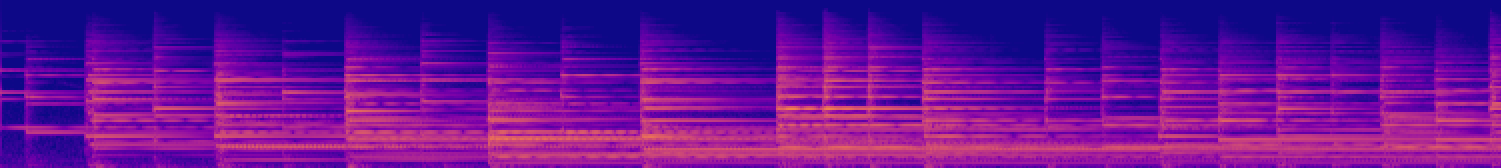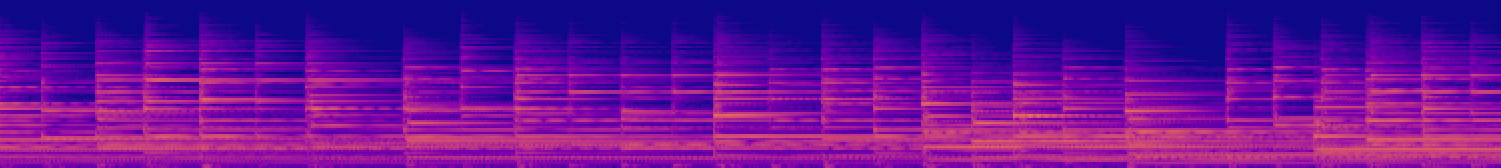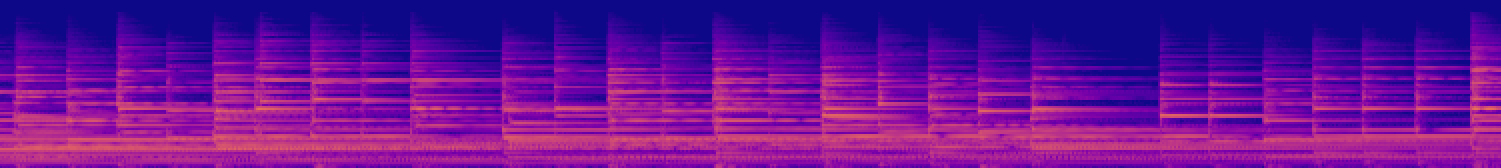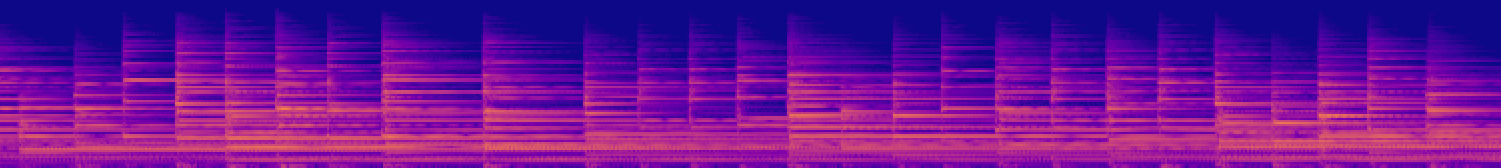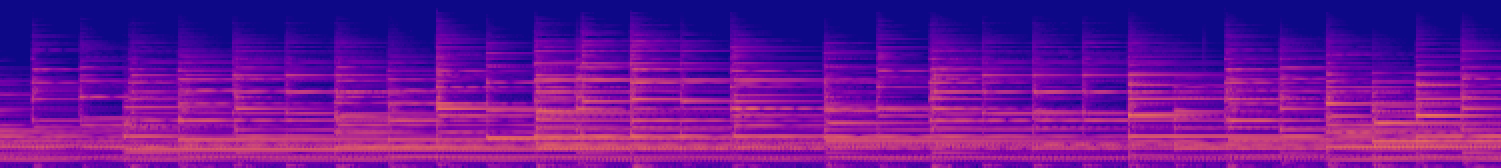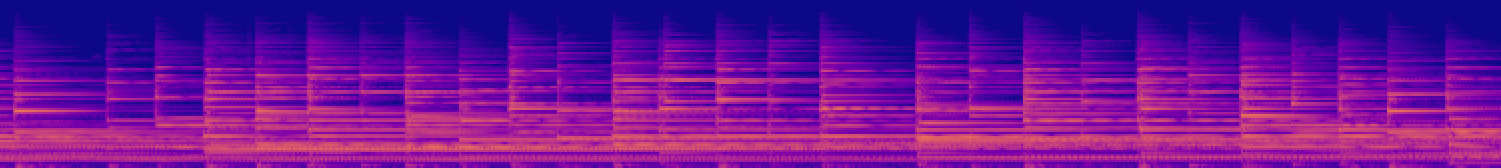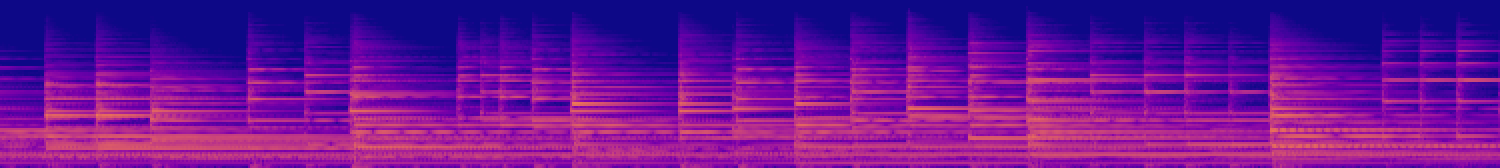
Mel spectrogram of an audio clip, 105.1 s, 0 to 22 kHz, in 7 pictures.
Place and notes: Beffroi de Bergues - Département du Nord
Maître carillonneur : Mr Jacques Martel
Hauts-de-France, France métropolitaine, France, 13 June 2020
